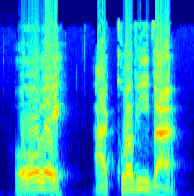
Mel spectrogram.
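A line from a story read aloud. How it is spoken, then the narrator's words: Cellarman shouting. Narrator (Italian): gridò Colombo il cantiniere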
